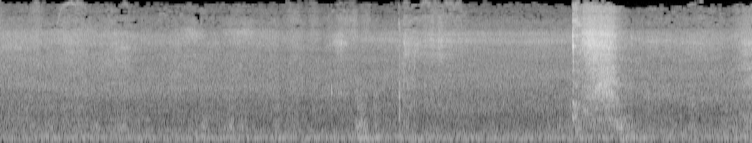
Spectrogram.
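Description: Wind buffeting the microphone in a steady low rumble, with a few brief swishes of a rope being hauled hand over hand through gloves, the loudest about six seconds in.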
